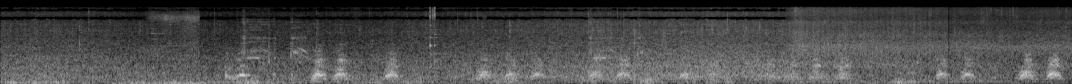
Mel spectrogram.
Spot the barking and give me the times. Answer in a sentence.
You can hear the barking from 1.1 to 10.6 s.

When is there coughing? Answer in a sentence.
The coughing can be heard from 2.4 to 3.3 s and from 5.8 to 6.5 s.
